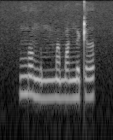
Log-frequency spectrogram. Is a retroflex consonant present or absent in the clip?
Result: present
